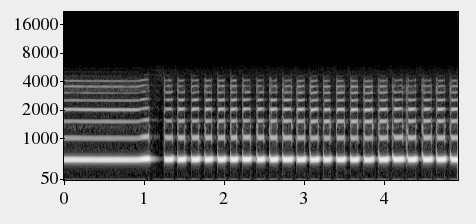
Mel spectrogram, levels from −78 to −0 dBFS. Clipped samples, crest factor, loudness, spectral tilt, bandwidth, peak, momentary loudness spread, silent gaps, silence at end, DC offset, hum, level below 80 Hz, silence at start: under 0.1%; 8 dB; -12 LUFS; -2 dB/octave; 4.9 kHz; -4 dBFS; 2 LU; none; 0 s; 0.4%; none; -64 dBFS; 0 s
